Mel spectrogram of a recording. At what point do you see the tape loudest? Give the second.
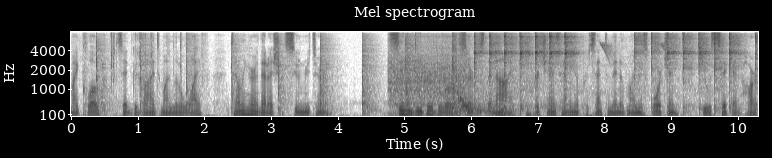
6 s.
